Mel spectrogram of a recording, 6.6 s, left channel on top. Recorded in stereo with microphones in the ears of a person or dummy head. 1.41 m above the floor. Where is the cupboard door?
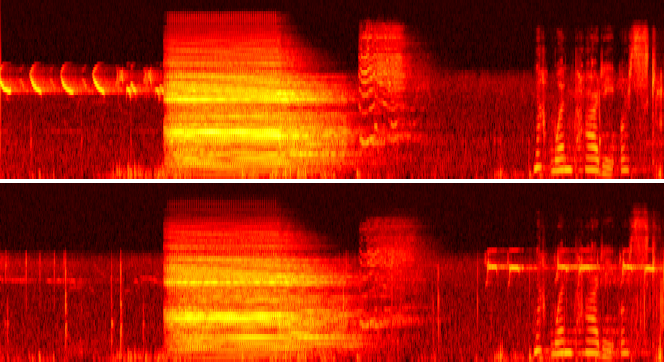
70° left (ahead or behind), 5 m.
